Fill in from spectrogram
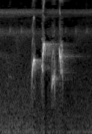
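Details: Bulbul in moult still singing its lure song: a short, loud phrase of four sweet whistled notes that step up, drop to a lower note, then rise again, with a faint persistent high tone.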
